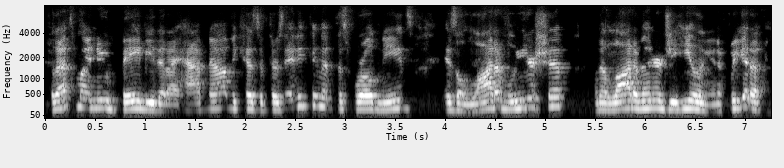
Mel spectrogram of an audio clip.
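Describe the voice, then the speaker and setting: A man's voice: fairly high pitch, fast, hardly any pauses, fairly bright tone, a little hiss or hum. A man being interviewed as a guest, speaking passionately and emphatically, with a preachy edge. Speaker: guest, energy healing practitioner. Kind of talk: casual interview.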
